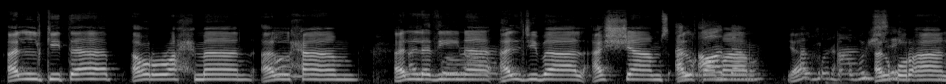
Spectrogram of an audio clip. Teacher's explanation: You have to read the hamzatul wasl with fatha. الكتاب الرحمن الحمد الذين الجبال الشمس القمر القرآن like this الكتاب.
